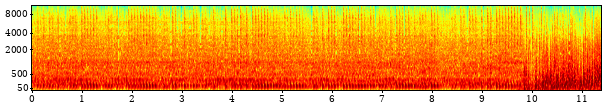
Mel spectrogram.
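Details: Giant Vac walk-behind leaf blower, guessed to be late-1970s/early-1980s, bought worn from a garage sale, primed from a bottle: loud, steady high-revving two-stroke buzz held wide open, even and unbroken; normal full-throttle running. It has no idle circuit.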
